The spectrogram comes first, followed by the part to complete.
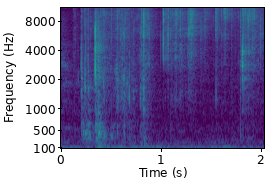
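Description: Packaging crinkling as a makeup brush is handled, a run of irregular small crackles.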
